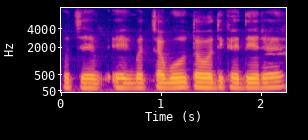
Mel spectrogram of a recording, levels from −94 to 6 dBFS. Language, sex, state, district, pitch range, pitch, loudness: Hindi, male, Rajasthan, Bikaner, 130-135 Hz, 130 Hz, -15 LUFS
